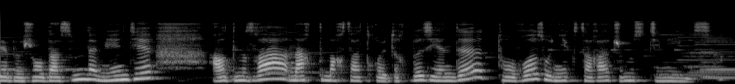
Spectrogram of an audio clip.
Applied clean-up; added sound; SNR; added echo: classical method log-MMSE.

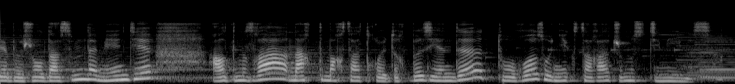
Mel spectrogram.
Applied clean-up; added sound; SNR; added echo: none; Harp; 18 dB; none.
